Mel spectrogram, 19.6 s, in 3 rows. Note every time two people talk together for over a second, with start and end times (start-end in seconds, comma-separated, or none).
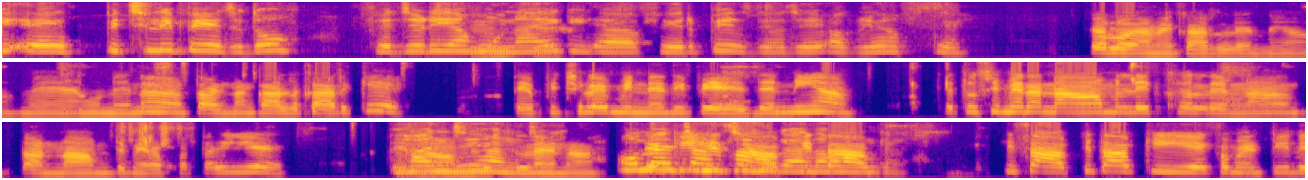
15.1-17.4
